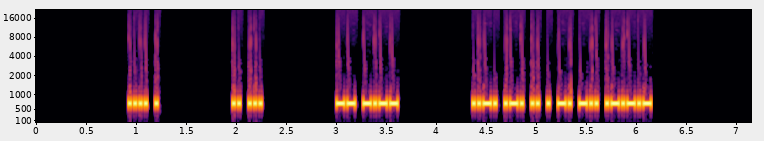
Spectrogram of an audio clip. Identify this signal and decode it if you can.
Morse code, heard as a keyed tone, about 42 wpm, 700 Hz. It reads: HE IS MY FRIEND.
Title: 4x Word-Spacing - Sentences from Top 300 Words - 45wpm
